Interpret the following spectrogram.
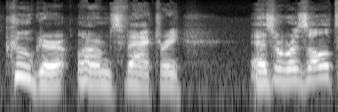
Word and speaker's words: Cugir: by the long established cougar or cugir pronounced cougar arms Factory as a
